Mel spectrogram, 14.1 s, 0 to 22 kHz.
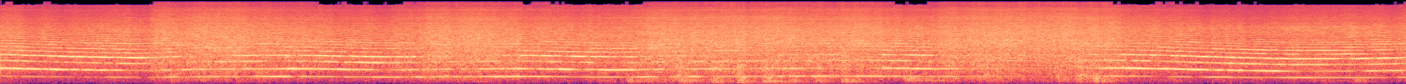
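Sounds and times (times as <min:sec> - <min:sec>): wood router whining: 0:01.5 - 0:14.0
router bit cutting wood: 0:04.2 - 0:12.1.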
